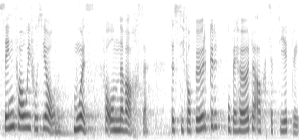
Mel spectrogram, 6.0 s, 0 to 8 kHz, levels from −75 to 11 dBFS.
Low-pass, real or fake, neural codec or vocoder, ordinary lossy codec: 7.2 kHz; real; none; none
